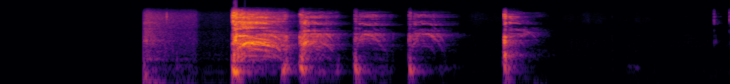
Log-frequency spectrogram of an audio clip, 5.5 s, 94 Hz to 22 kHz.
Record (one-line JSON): {"cough_length": "5.5 s", "cough_amplitude": 30831, "cough_signal_mean_std_ratio": 0.28, "survey_phase": "alpha (2021-03-01 to 2021-08-12)", "age": "45-64", "gender": "Male", "wearing_mask": "No", "symptom_cough_any": true, "symptom_onset": "8 days", "smoker_status": "Never smoked", "respiratory_condition_asthma": true, "respiratory_condition_other": false, "recruitment_source": "REACT", "submission_delay": "2 days", "covid_test_result": "Negative", "covid_test_method": "RT-qPCR"}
